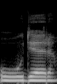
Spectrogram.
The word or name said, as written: úder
